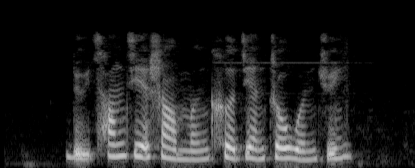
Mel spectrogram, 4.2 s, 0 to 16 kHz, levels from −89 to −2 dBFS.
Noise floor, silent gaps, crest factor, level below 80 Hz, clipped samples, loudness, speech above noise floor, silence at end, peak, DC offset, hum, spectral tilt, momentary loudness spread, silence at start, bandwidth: -71 dBFS; none; 18 dB; -66 dBFS; under 0.1%; -25 LUFS; 46 dB; 0.65 s; -8 dBFS; under 0.1%; none; -6.5 dB/octave; 8 LU; 0.65 s; 7.8 kHz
